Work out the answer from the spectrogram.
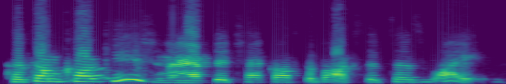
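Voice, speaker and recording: A talk show co-host from Staten Island, New York, chats fast in an animated, opinionated way, emphatic, repetitive, and casually profane. Her slightly high, fairly bright voice has vocal fry and lively intonation, though the audio sounds dull.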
